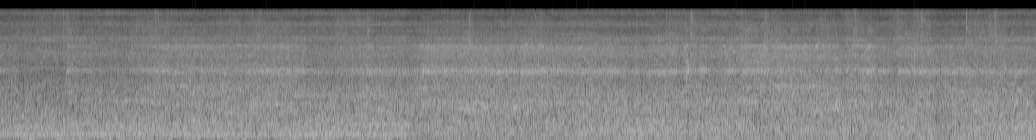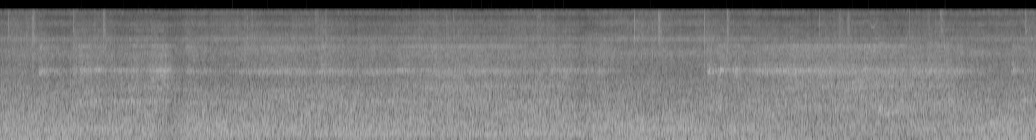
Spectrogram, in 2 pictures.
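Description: Steady machinery noise of a meat-processing line, with a high steady whine that drops out briefly and returns, and a few faint clicks.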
